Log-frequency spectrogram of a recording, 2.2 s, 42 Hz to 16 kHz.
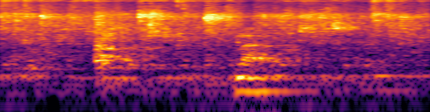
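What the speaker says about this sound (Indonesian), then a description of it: "airnya sudah otomatis mengisi karena sensor sudah membaca bahwa air kurang dari atau lebih dari 16 cm membacanya" Water runs from a sensor-controlled tap with an HC-SR04 ultrasonic sensor into a bucket, a soft, fairly quiet splashing stream with a few brief spurts.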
